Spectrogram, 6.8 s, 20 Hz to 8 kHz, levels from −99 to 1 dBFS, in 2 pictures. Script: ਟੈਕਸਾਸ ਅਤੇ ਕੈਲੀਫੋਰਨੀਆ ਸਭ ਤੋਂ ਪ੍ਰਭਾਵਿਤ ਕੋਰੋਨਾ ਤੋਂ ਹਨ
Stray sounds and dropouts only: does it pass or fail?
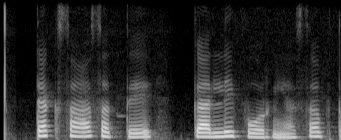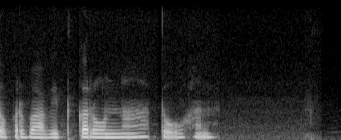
pass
